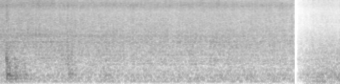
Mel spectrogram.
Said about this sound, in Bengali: তরকারিগুলো ভালো করে কষানো হয়ে যাওয়ার পর এই তেলের বড়াগুলো ছেড়ে দিলাম ব্যাস ওটা একটুখানি নাড়াচাড়া করে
